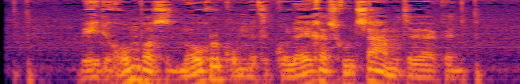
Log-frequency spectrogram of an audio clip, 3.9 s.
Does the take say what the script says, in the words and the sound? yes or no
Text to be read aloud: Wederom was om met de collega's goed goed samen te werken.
no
